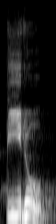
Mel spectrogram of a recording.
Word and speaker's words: Peru: नाम है जी अ पीरू इसको पीरू भी पढ़ते हैं पैरो भी कुई लोग पढ़ते हैं इसके स्पेलिंग्स है पी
